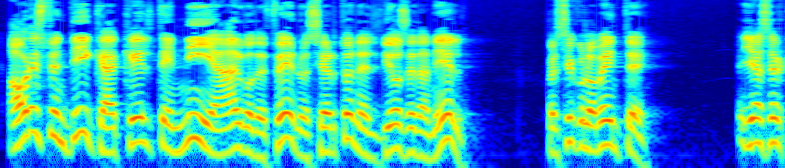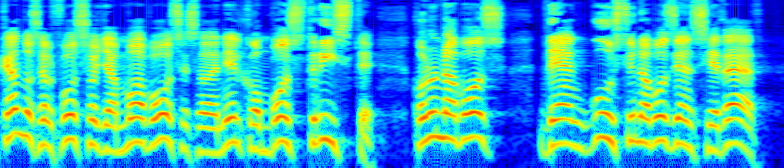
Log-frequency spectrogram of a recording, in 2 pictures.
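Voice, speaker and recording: A man preaching an expository Bible sermon in a lively way, putting rhetorical questions to his listeners. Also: sits high, normal speed. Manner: animated, asks rhetorical questions.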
